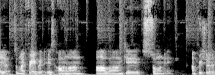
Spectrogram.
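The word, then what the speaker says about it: A. Lange & Söhne: But yeah, so my favorite is Allonge Sonne. I'm pretty sure that's how you pronounce it. I'll put the clip up again. A, Lange und Sohne.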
